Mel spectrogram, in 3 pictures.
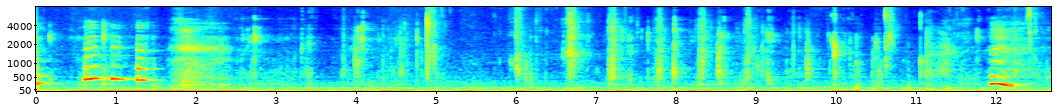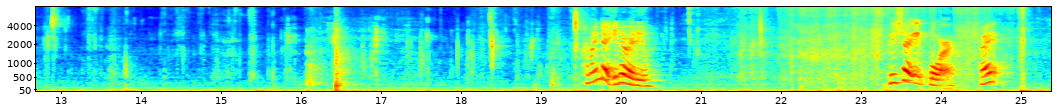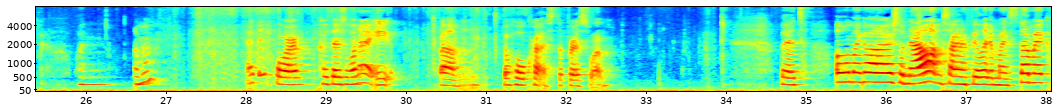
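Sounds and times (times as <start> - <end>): person humming: 0.0 - 1.5, 11.9 - 12.4
crunchy biting and chewing: 5.8 - 19.5.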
